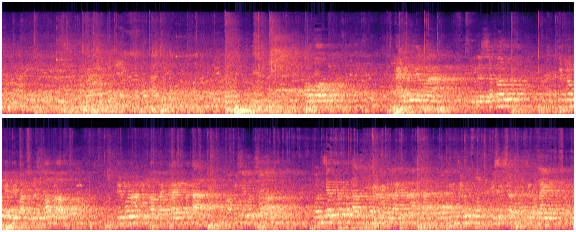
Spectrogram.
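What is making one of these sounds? A large crowd cheers and chants loudly in an echoing indoor hall.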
